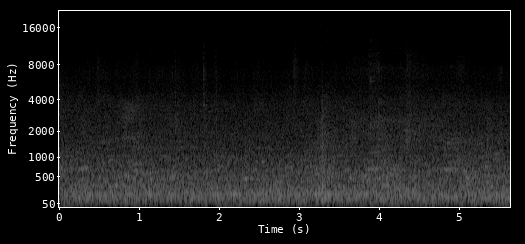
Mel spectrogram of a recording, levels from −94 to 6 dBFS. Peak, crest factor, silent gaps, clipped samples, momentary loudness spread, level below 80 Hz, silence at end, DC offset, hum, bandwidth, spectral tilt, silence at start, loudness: -42 dBFS; 16 dB; none; under 0.1%; 2 LU; -74 dBFS; 0 s; under 0.1%; none; 16 kHz; -5.5 dB/octave; 0 s; -57 LUFS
